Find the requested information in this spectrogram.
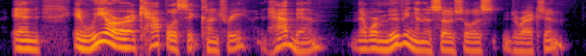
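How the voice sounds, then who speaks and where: Speaking at a fairly quick pace with a slight Southern US accent, a man with a fairly high pitch uses lively intonation and big swings in loudness on a very clean recording with a silent background. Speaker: podcast host. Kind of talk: casual chat.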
